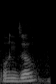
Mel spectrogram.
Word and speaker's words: Guangzhou: Is it Guangzhou? – Guangzhou.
